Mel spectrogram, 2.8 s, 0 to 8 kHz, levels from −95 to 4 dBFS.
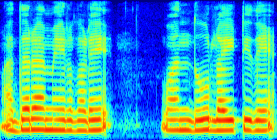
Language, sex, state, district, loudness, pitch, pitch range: Kannada, female, Karnataka, Bidar, -14 LUFS, 220 Hz, 215-230 Hz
